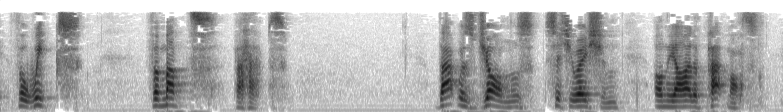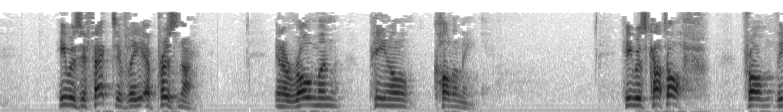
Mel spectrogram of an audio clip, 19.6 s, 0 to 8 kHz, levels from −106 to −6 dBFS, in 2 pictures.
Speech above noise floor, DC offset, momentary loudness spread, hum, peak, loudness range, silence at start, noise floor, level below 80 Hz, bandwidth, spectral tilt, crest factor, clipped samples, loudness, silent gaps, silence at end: 48 dB; under 0.1%; 16 LU; none; -4 dBFS; 6 LU; 0.25 s; -72 dBFS; -74 dBFS; 5.8 kHz; -7.5 dB/octave; 24 dB; under 0.1%; -25 LUFS; none; 0 s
